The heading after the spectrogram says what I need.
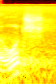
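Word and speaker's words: Łódź: avons également un projet avec la ville de hooch s'écrit lot mais qui n'est pas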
